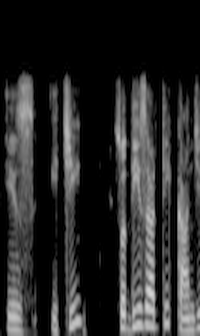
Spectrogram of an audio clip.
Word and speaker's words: ichi: 1 is ichi.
